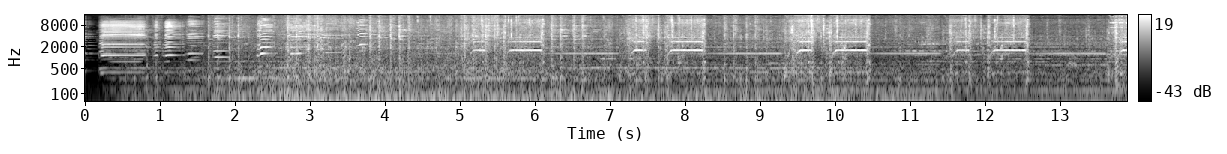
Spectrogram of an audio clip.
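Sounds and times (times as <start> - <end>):
high metallic squeals of train: 0.4 - 13.8
rhythmic clattering of train on tracks: 0.4 - 13.8
train picking up speed on tracks: 0.6 - 12.2.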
